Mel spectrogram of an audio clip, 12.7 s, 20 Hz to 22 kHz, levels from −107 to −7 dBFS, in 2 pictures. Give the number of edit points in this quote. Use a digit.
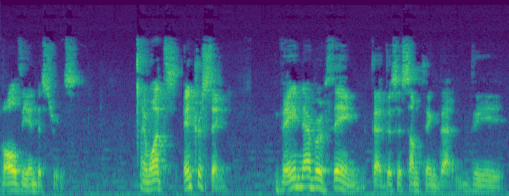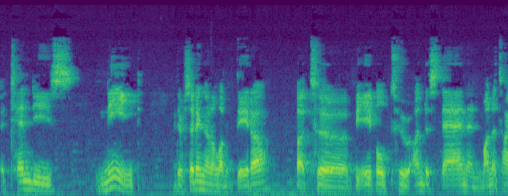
1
